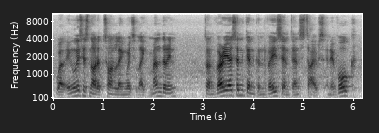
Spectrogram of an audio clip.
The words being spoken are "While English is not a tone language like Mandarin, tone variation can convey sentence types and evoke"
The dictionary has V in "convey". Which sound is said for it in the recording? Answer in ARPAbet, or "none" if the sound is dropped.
V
